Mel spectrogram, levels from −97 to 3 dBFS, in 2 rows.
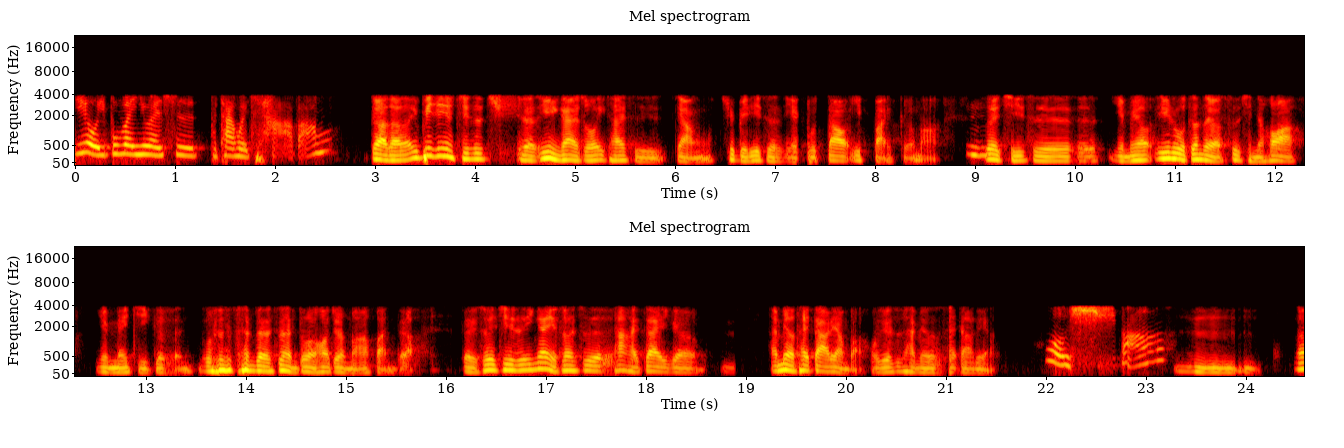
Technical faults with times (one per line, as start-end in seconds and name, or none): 0.00-24.58 G.729 codec
4.26-4.62 VoIP packet loss concealed by the speech codec
6.99-7.26 VoIP packet loss concealed by the speech codec
9.93-10.21 VoIP packet loss concealed by the speech codec
13.15-13.30 VoIP packet loss concealed by the speech codec
15.57-15.86 VoIP packet loss concealed by the speech codec
17.52-17.69 VoIP packet loss concealed by the speech codec
20.86-21.14 VoIP packet loss concealed by the speech codec
22.53-22.70 VoIP packet loss concealed by the speech codec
